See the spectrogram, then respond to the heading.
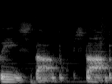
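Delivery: mock tearful, pleading, machine-like crying voice. Retelling how the overloaded machine begged to stop: mock crying, pleading machine. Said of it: "my machine was, like, crying".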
